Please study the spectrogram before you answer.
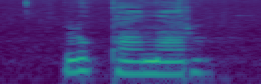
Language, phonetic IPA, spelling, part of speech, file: Polish, [luˈpãnar], lupanar, noun, LL-Q809 (pol)-lupanar.wav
